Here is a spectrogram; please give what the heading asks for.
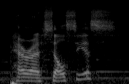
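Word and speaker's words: Paracelsus: uh para calcius is pronounced like celsius par para celsius uh he's an ancient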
